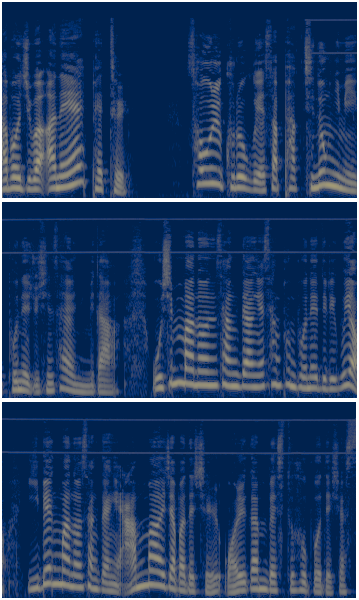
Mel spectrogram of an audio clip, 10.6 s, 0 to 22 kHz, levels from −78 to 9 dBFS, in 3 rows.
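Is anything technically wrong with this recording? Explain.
Yes. From 3.02 s to the end, a switching supply whistle drifts between 7.4 and 7.7 kHz, about 25 dB below the speech. A power supply is switching at an audible rate.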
